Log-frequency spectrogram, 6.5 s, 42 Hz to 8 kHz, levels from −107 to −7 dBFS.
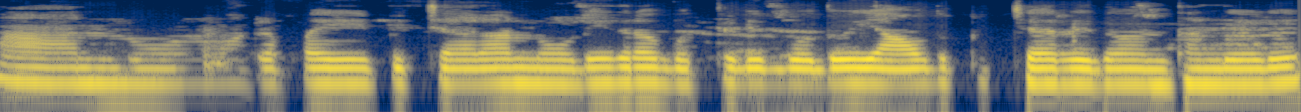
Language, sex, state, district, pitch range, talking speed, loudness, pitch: Kannada, female, Karnataka, Belgaum, 160-170 Hz, 130 wpm, -16 LUFS, 165 Hz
